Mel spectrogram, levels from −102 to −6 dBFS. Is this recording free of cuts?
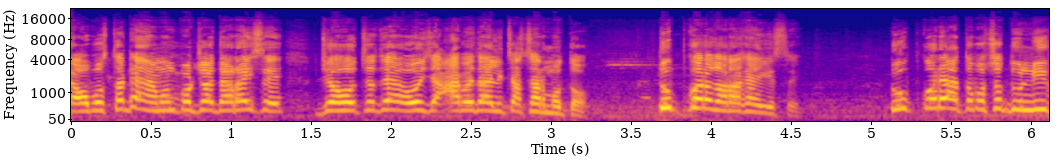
yes; 0 cuts

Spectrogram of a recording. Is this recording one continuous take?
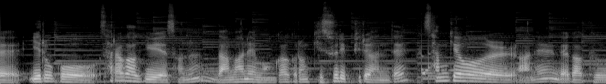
yes; 0 cuts

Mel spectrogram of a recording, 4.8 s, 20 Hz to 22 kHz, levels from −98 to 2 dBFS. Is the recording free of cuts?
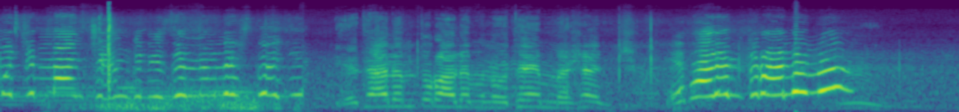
no; 1 cut; at 1.5 s

